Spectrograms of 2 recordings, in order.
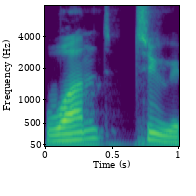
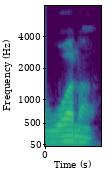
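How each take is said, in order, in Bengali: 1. দুটো শব্দই আলাদাভাবে ও পুরোপুরি বলা হয়। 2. শব্দ দুটো মিশে একটা ছোট শব্দ হয়ে যায়।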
